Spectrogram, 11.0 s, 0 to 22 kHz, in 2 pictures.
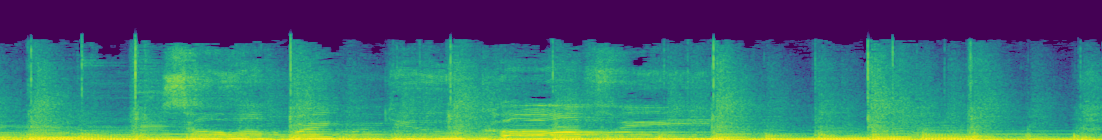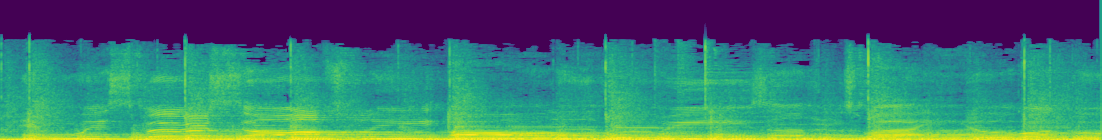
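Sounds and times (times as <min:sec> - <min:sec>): acoustic rock band playing: 0:00.0 - 0:11.0
woman singing: 0:00.7 - 0:03.8, 0:05.5 - 0:11.0.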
